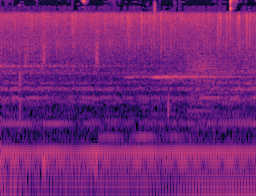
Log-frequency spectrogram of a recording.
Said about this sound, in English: It's raining. And it's powerful.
